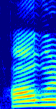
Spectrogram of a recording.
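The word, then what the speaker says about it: hour: ठीक है, तो ये है ऑनेस्ट, ये है आवर, ये है ऑनर और ये है एयर।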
